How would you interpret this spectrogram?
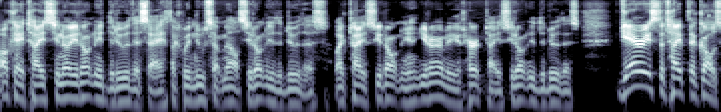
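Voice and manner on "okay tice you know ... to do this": put-on whisper, lower. Retelling how a wrestling friend would urge caution: imitating Cameron whispering. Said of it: "whispers to you".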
